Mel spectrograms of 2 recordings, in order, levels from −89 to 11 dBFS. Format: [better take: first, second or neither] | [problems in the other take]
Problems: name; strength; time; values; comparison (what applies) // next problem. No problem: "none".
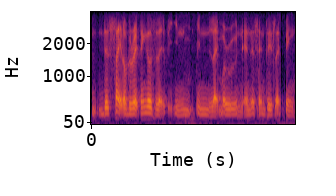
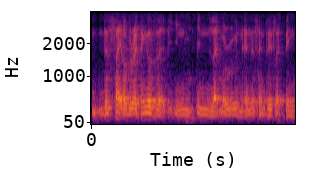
first | room echo; dies away in 0.5 s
